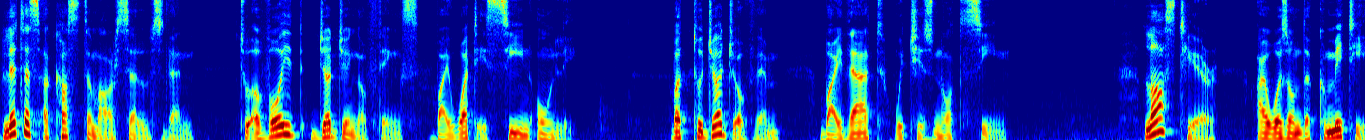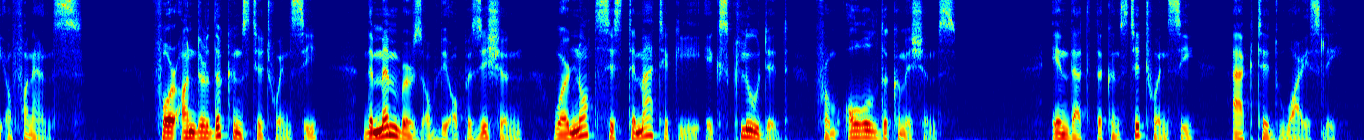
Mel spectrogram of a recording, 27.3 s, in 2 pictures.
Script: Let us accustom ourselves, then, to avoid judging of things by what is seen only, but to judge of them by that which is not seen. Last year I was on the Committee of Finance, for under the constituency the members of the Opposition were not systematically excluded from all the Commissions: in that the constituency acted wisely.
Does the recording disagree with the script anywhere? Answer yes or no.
no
